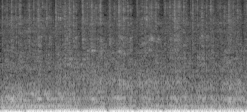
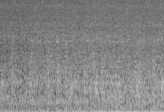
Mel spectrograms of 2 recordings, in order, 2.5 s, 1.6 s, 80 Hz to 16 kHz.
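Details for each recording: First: 2007 Pontiac Grand Prix after ICM and harness replacement: starts and settles into a deep, steady rumble with an even beat and no misses, knocks or stumbles; runs much better than before, normal idle. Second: 2007 Grand Prix after ICM and harness replacement, still throwing crank sensor and EGR codes. A steady idle with a rough, rapid knocking undertone: an abnormal internal engine noise, cause not pinned down.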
